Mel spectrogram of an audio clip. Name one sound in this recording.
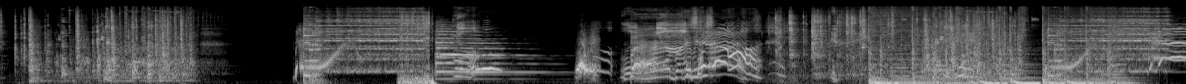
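A coin clatters into a metal tray.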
